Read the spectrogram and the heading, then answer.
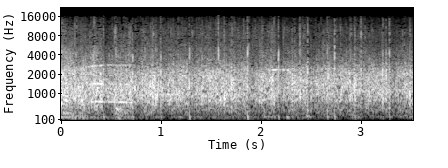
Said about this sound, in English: So I would have a huge round of applause for some really inspiring and very generous speakers.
